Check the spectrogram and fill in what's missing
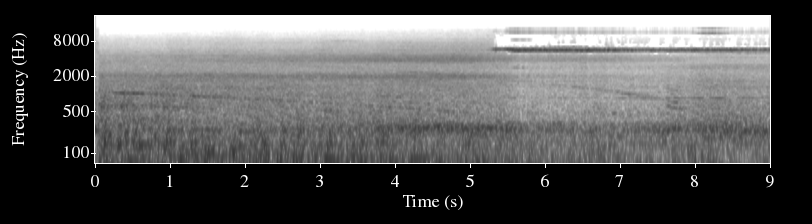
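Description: A London Underground train running on the rails, with a sustained loud rumble and high metallic wheel squeal that rises near the end, heard up close without talk.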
